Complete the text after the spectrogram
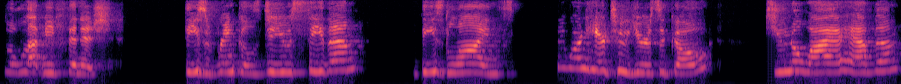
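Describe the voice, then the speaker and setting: A woman's voice: sits high, unhurried, a bit bright, dull audio. A middle-aged woman playing an anxious, melodramatic wife in a stage comedy, fretful and exclaiming. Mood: anguished. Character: anxious, melodramatic wife awaiting soldier husband's return. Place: indoor room, recorded over video call.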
